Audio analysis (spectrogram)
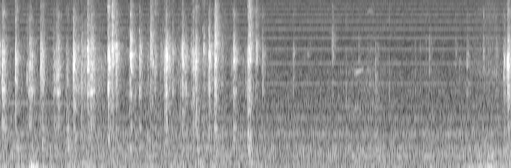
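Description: Rapid clicking keystrokes on a computer keyboard while entering text in Photoshop, a quick close burst for about two seconds, then near quiet with a few faint taps.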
